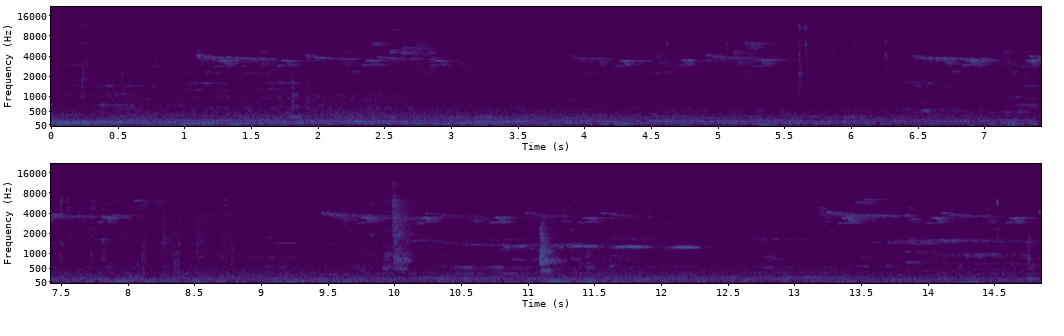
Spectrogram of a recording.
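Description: Faint, quiet ambience with a small bird chirping in short repeated phrases every couple of seconds over a low steady background hum, and a few soft clicks.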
